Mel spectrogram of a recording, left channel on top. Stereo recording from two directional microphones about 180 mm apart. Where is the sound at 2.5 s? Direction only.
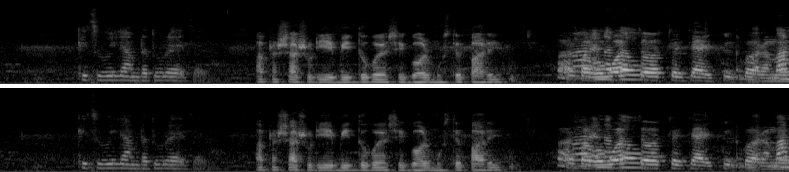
55° right (ahead or behind).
